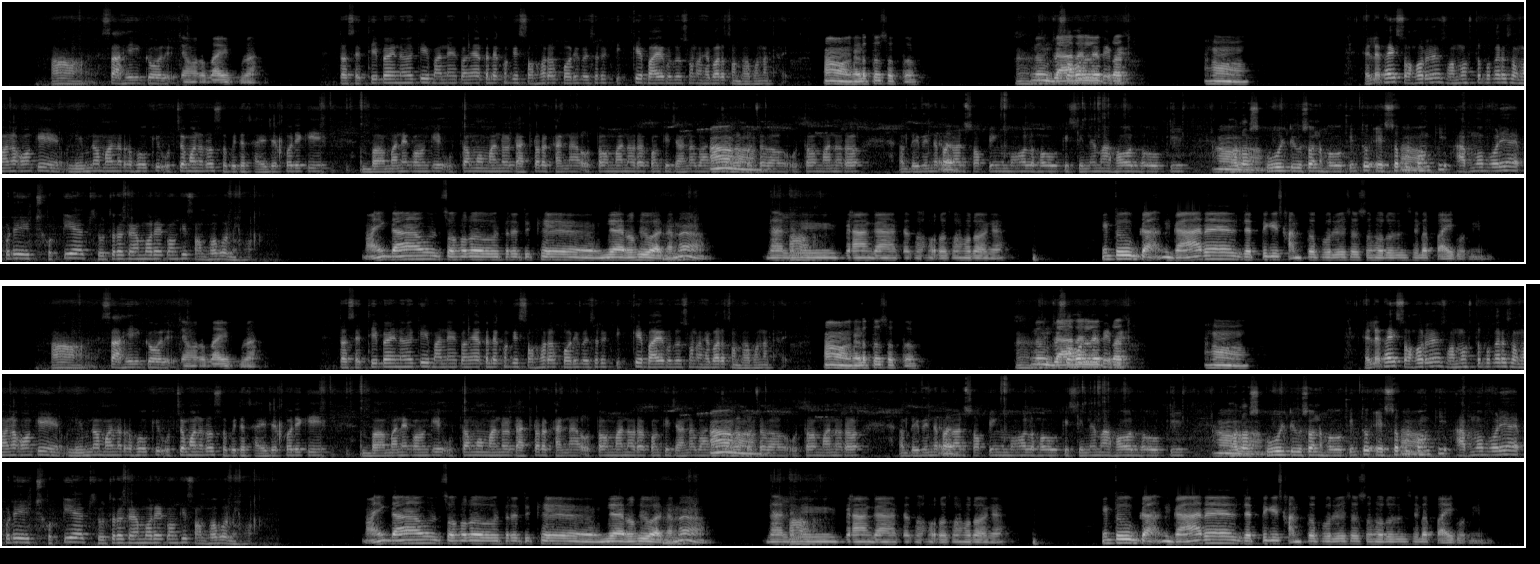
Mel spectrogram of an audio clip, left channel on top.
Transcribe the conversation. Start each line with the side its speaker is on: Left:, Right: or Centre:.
Right: ହଁ ସାହି ଗଳୀ
Left: ହ ଭାଇ ପୁରା।
Right: ତ ସେଥିପାଇଁ ନୁହଁ କି ମାନେ କହିବାକୁ କଲେ କଣ କି ସହର ପରିବେଶରେ ଟିକେ ବାୟୁ ପ୍ରଦୂଷଣ ହେବାର ସମ୍ଭାବନା ଥାଏ।
Left: ହଁ ହେଟା ତ ସତ ଏଣୁ
Right: ହୁଁ କିନ୍ତୁ
Left: ଗାଁରେ
Right: ସହରରେ
Left: ହେଲେ
Right: ବିଭି
Left: ପୁରା ହଁ।
Right: ହେଲେ ଭାଇ ସହରରେ ସମସ୍ତ ପ୍ରକାର ସମାନ କଣ କି ନିମ୍ନମାନର ହଉ କି ଉ ଉଚ୍ଚ ମାନର ସୁବିଧା ଥାଏ ଯେପରିକି ବା ମାନେ କଣ କି ଉତ୍ତମ ମାନର ଡାକ୍ତରଖାନା ଉତ୍ତମ ମାନର କଁ କି ଯାନବାହାନ
Left: ହଁ
Right: ଚଳପ୍ରଚଳ
Left: ହଁ ହଁ
Right: ଉତ୍ତମମାନର ବିଭିନ୍ନ
Left: ଏଇଟା
Right: ପ୍ରକାର ସ ସପିଙ୍ଗ ମଲ୍ ହଉ କି ସିନେମା ହଲ୍ ହଉ କି
Left: ହଁ
Right: ଭଲ
Left: ହଁ
Right: ସ୍କୁଲ୍ ଟ୍ୟୁସନ୍ ହଉ କିନ୍ତୁ ଏସବୁ
Left: ହଁ
Right: କଣ କି ଆମ ଭଳିଆ ଏପଟେ ଛୋଟିଆ କ୍ଷୁଦ୍ର ଗ୍ରାମରେ କଣ କି ସମ୍ଭବ ନୁହଁ।
Left: ନାଇଁ ଗାଁ ଆଉ ସହର ଭିତରେ ଟିକେ ଇଆ ରହିବ ଆକ
Right: ହୁଁ
Left: ନା ଯାହାହେଲେ
Right: ହଁ
Left: ବି ଗାଁ ଗାଁ ଆକା ସହର ସହର ଆକା କିନ୍ତୁ ଗାଁ ଗାଁ ରେ ଯେତେ ଟିକେ ଶାନ୍ତ ପରିବେଶ ସହରରେ ସେଇଟା ପାଇବନି।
